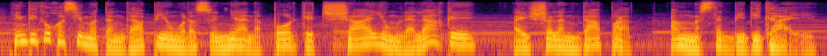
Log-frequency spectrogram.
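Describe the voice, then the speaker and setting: A man with a Filipino accent narrating a wife's sentimental love story in the first person, in a deliberate radio drama style. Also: on the low side, a little mellow, close to an everyday voice. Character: aggrieved wife recounting her marriage.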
